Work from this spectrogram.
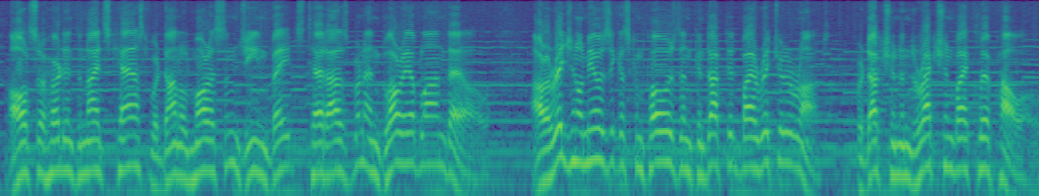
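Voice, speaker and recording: A man with an American accent reading scripted announcements in a 1950s radio announcer style. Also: high voice. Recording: 1950s radio recording, faint music.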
